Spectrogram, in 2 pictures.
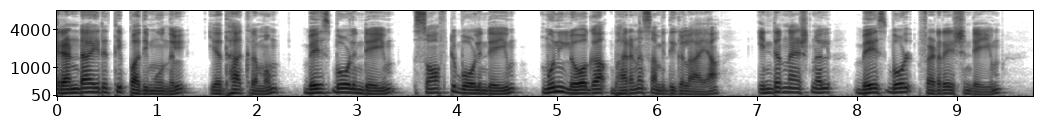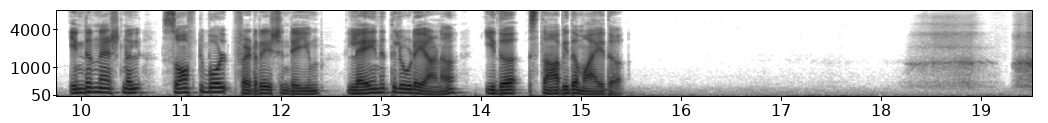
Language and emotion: Malayalam, neutral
